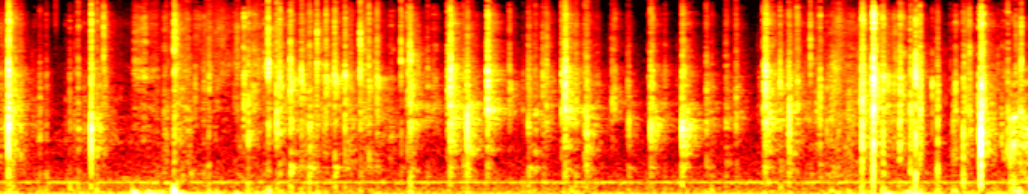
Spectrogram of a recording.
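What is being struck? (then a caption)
Plastic numeric keypad. Fingertips tap, press and rub the plastic keys of a small black plastic USB numeric keypad held in the hands. The result is a quiet, irregular stream of short, bright clicks and soft scratchy rubbing over a faint steady low hum.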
